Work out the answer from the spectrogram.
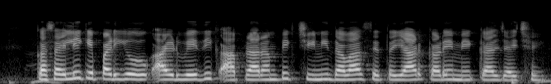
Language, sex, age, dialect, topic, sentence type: Magahi, male, 25-30, Western, agriculture, statement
